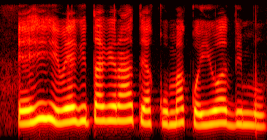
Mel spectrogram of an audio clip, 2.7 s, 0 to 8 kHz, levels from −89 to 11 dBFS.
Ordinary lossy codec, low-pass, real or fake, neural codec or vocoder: none; 7.2 kHz; real; none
